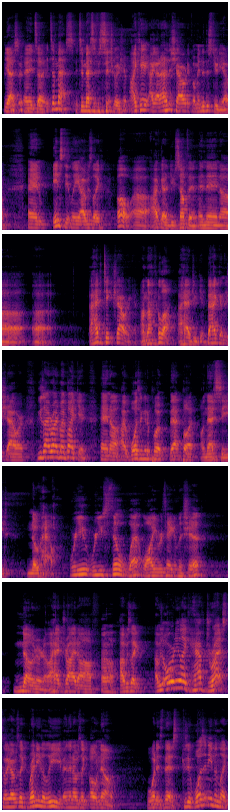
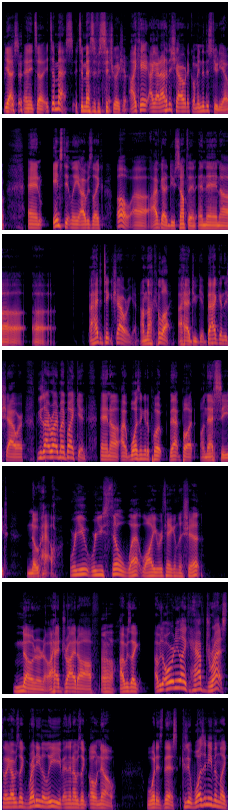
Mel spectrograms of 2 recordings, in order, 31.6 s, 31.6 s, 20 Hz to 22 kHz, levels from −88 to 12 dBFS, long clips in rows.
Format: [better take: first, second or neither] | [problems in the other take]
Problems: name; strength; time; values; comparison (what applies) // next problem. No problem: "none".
second | room echo; slight; dies away in 0.7 s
